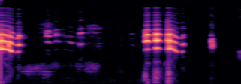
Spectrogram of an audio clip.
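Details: Red-wattled Lapwing, a very common, loud bird that is also heard at night and early morning. One sharp harsh note is followed by a quick burst of three shrill, strident notes, then a single shorter note.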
